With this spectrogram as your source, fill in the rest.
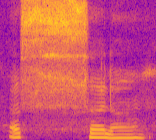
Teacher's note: یہاں پہ بھی سین کی جو ہے آپ نے اس کو سین کو فوکس کرنا ہے، سیٹی کی آواز آئے گی، آواز، اور اس کو جو ہے باریک ادا کریں گے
